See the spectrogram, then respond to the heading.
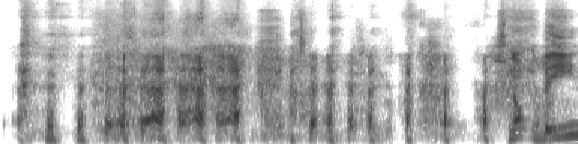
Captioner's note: audience laughing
